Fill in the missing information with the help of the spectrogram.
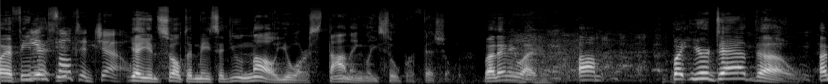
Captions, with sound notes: - Well if he didn't-- - he insulted Joe. - Yeah, he insulted me. He said, "You know you're stunningly superficial." But anyway (audience laughing) But your dad though,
